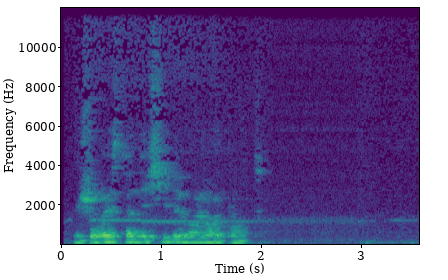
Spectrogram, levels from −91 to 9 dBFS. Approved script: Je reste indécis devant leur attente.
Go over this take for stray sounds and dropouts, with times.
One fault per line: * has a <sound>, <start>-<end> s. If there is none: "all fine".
all fine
